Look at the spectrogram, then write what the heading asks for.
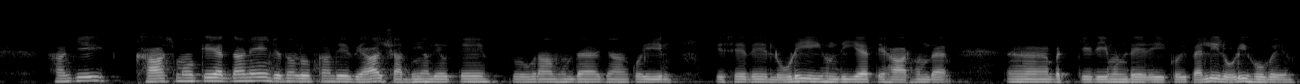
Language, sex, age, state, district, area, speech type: Punjabi, male, 18-30, Punjab, Patiala, rural, spontaneous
